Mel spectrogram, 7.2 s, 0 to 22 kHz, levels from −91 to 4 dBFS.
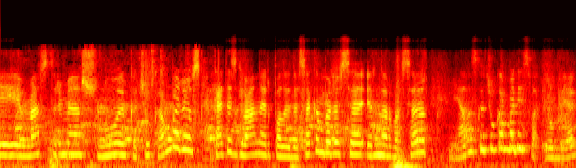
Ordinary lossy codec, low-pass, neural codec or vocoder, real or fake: Opus, 24 kbps; 7.2 kHz; none; real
